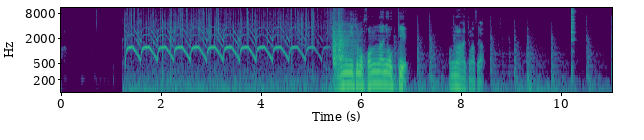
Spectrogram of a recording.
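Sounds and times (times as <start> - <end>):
wailing siren sound effect: 1.2 - 5.8.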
